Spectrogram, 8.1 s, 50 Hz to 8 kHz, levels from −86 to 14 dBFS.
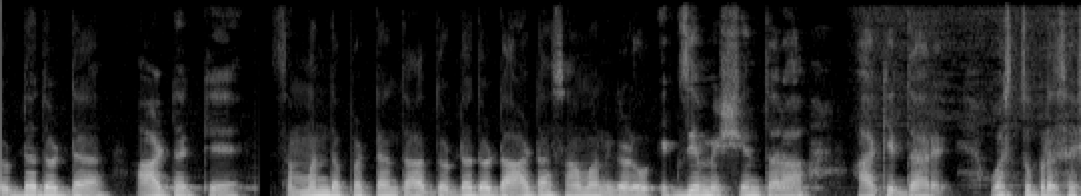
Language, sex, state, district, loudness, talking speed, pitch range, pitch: Kannada, male, Karnataka, Shimoga, -18 LUFS, 95 wpm, 130-150 Hz, 145 Hz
